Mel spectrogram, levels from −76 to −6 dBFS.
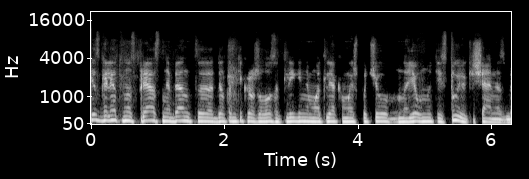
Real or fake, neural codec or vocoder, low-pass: real; none; 10.8 kHz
